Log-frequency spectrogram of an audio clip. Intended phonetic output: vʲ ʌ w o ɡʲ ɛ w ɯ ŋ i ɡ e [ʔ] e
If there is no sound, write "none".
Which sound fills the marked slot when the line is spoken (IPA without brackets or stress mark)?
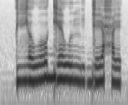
ħ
